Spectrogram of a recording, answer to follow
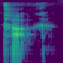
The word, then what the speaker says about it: Koch: Mike, have you still got that rather lovely cock amp though? Koch. it's pronounced cock.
